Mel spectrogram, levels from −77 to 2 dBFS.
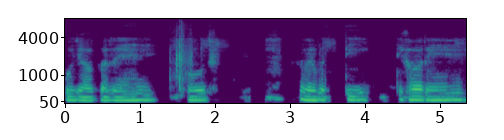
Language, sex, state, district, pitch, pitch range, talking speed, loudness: Hindi, male, Chhattisgarh, Korba, 120 Hz, 115-130 Hz, 100 wpm, -26 LUFS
